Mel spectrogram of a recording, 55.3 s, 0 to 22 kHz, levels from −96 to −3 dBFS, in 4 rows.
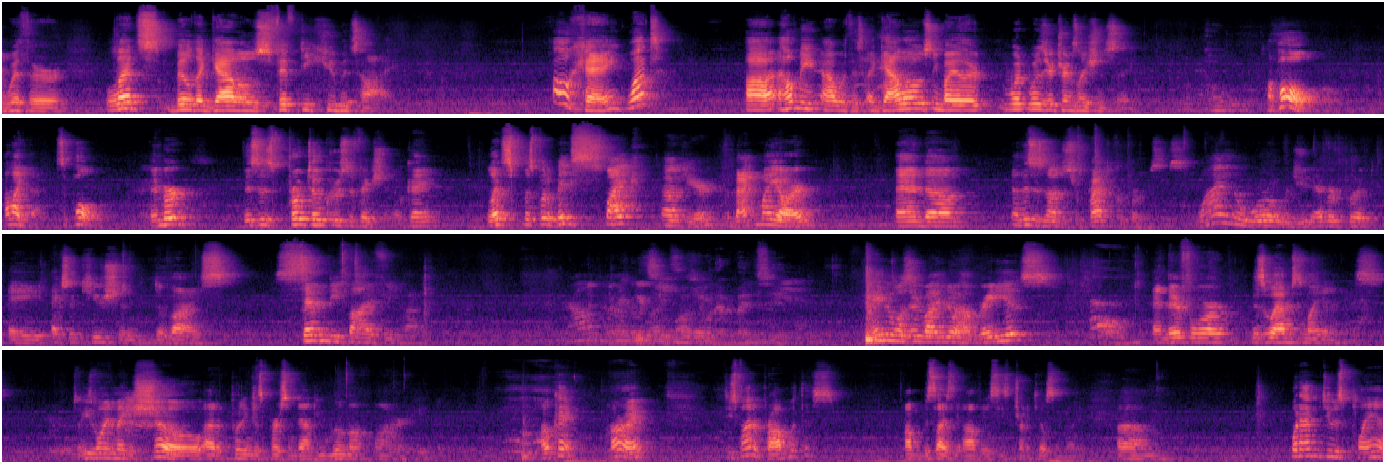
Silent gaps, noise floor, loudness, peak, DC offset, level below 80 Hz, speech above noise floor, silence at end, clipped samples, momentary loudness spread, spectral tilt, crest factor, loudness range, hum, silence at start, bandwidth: none; -57 dBFS; -29 LUFS; -6 dBFS; under 0.1%; -62 dBFS; 28 dB; 0 s; under 0.1%; 22 LU; -3.5 dB/octave; 24 dB; 13 LU; none; 0 s; 17 kHz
